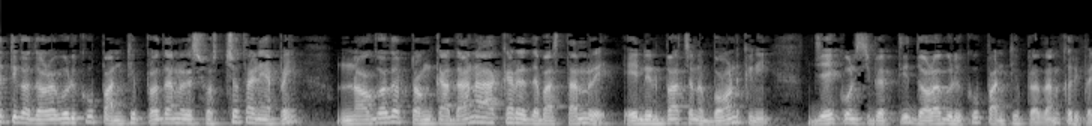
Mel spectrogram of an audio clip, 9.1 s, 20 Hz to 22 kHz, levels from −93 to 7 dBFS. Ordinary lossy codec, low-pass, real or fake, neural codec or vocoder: none; 7.2 kHz; real; none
